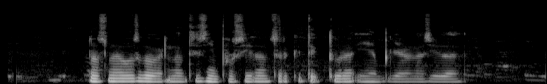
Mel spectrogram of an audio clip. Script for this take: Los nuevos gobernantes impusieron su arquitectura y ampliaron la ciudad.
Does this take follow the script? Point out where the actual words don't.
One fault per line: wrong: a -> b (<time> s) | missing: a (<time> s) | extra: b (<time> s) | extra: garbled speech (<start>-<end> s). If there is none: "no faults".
no faults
